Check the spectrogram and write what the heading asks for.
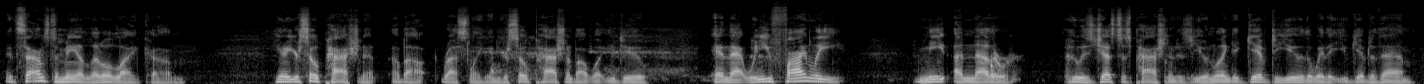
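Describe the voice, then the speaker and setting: A man hosting a podcast, asking questions and reflecting back on what he hears in a relaxed way. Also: deep voice, fairly quick, vocal fry, breathy edge, dry recording. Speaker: podcast host, interviewer. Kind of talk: conversational interviewing.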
